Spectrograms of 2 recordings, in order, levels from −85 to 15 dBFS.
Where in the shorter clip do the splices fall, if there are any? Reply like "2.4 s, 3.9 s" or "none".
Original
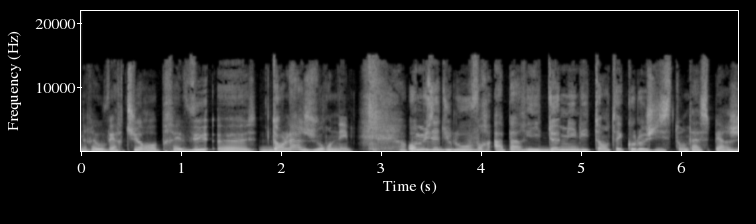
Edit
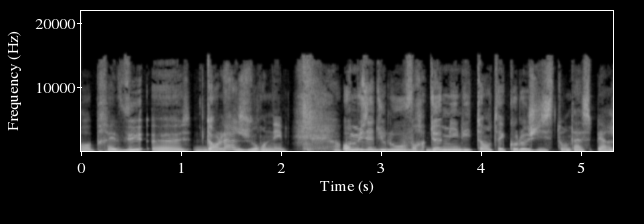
3.4 s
